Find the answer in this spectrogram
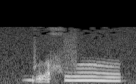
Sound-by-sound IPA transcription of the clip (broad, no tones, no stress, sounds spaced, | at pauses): ɡ ṵ χ v o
